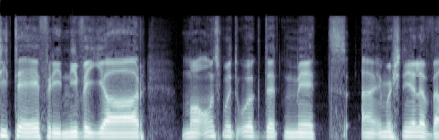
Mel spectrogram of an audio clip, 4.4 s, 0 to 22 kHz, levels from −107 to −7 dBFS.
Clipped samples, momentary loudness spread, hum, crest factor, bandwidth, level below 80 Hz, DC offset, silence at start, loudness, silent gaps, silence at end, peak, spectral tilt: under 0.1%; 11 LU; none; 14 dB; 13 kHz; -48 dBFS; under 0.1%; 0 s; -16 LUFS; none; 0 s; -2 dBFS; -7 dB/octave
